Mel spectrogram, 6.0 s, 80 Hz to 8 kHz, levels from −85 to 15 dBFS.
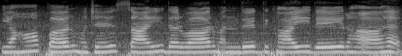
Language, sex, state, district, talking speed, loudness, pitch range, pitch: Hindi, female, Madhya Pradesh, Katni, 100 wpm, -15 LUFS, 230-245 Hz, 240 Hz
